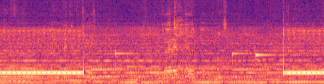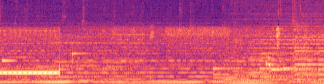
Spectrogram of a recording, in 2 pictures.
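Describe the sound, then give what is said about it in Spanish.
Steady electronic ringback tones repeat while a redialed phone call waits to be answered, long flat beeps separated by gaps over a dense murmur of background music or noise. “A ver si ahí nos contesta.”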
